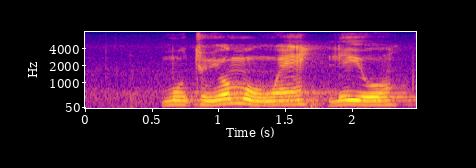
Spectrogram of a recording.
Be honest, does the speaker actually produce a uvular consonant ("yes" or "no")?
no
